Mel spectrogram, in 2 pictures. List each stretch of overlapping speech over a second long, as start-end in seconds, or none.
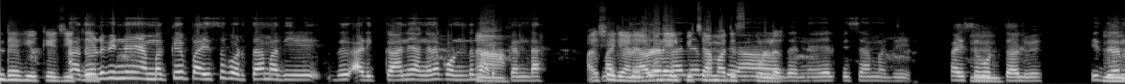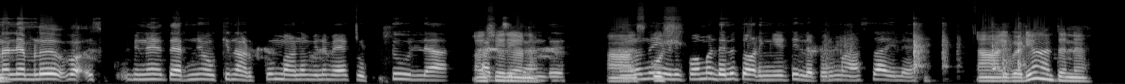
6.1-7.8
